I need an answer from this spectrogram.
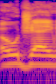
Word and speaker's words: Oj: they named their son Oj after Owen Hart. So that's where it comes from. It's not OJ with an E or like OG or whatever. It's Oj. That's how you pronounce it.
